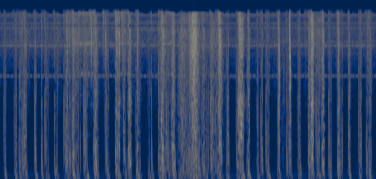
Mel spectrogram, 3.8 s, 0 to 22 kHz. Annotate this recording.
Ambience Spooky Electric Loop 01
An electric ambience sound to be used in sci-fi games, or similar futuristic sounding games. Useful for establishing a mystical spooky background atmosphere for building up suspense while the main character is exploring dangerous territory.
ambience, ambient, atmosphere, cinematic, dark, drone, electric, electronic, futuristic, game, gamedev, gamedeveloping, games, gaming, horror, indiedev, indiegamedev, loop, sci-fi, sfx, soundscape, spooky, video-game, videogames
